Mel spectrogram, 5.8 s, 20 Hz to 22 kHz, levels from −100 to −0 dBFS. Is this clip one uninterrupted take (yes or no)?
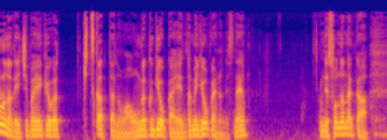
yes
